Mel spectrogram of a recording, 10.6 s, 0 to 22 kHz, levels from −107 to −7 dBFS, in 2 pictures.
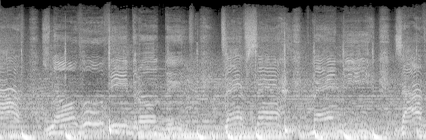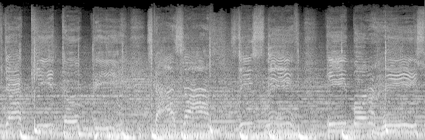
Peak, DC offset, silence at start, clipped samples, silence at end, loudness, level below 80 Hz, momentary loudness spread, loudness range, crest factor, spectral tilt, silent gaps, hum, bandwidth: -2 dBFS; under 0.1%; 0 s; under 0.1%; 0 s; -16 LUFS; -18 dBFS; 3 LU; 1 LU; 12 dB; -5 dB/octave; none; none; 17 kHz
